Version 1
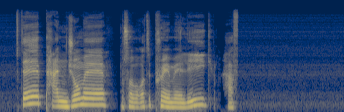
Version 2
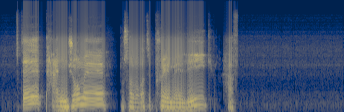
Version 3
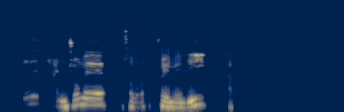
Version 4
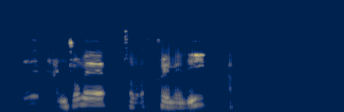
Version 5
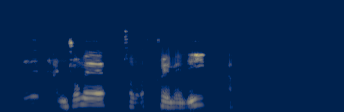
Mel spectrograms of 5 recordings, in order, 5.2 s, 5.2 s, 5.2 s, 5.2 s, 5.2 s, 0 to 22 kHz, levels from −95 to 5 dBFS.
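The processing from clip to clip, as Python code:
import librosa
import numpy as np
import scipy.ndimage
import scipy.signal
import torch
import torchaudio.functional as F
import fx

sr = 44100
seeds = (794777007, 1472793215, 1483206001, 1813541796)

y1 = fx.cycle_switch(x, sr, every=3, mode='muted')
y1 = fx.band_shelf(y1, sr, hz=3800.0, db=14.5, octaves=1.7)
y1 = y1 * 10.0 ** (-1.0 / 20.0)
y2 = fx.fade_in_head(y1, sr, length_s=1.62)
y2 = fx.spectral_expand(y2, sr, expansion=4.0)
y2 = y2 * 10.0 ** (-5.5 / 20.0)
y3 = scipy.signal.sosfilt(scipy.signal.butter(2, 1100.0, 'highpass', fs=sr, output='sos'), y2)
y3 = y3 * 10.0 ** (4.0 / 20.0)
y4 = fx.low_shelf(y3, sr, hz=79.0, db=-9.0)
y4 = y4 * 10.0 ** (-5.0 / 20.0)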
